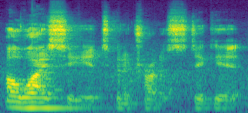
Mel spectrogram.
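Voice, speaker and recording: A man's voice: mid-range voice, steady tone, a little fast, slight background noise, low-quality recording. A man giving casual, conversational, easygoing commentary as he hosts a let's play of a game. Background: video game crowd ambience and background music.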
